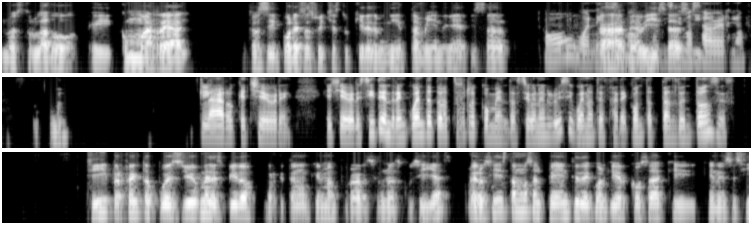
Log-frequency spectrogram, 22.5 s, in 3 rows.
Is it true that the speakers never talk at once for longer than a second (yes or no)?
no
